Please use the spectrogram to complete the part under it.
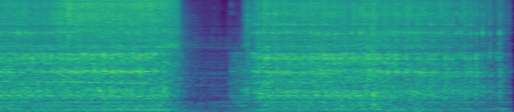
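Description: A Porter Cable belt/disc sander running, a loud, steady whirring motor drone that cuts out briefly mid-clip and then spins back up.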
